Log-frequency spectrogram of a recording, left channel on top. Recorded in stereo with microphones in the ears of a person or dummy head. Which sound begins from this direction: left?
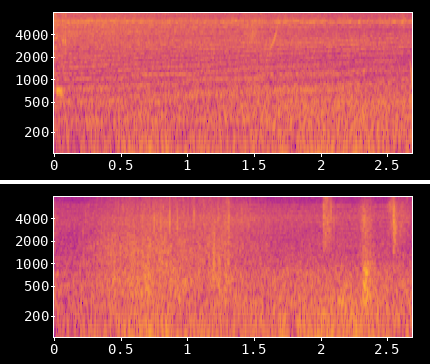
A drone, at 0.0 s.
